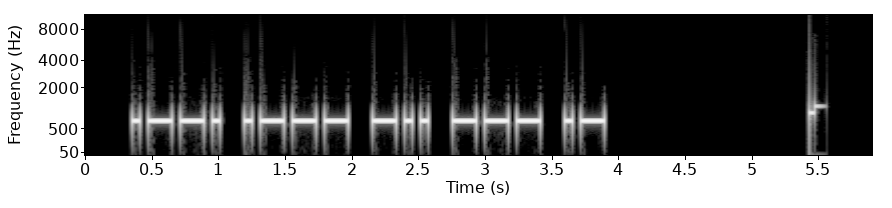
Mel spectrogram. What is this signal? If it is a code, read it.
Morse code, heard as a keyed tone, about 20 wpm, 700 Hz. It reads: PJDOA
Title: Code Groups - 5 Letters - 20wpm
